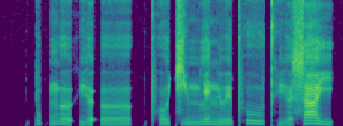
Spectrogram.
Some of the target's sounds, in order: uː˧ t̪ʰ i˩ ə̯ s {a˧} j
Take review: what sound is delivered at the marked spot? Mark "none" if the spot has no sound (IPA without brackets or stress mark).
a˥˨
